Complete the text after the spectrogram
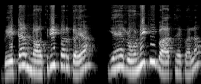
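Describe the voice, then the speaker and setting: Woman doing a bossy older neighbor lady in a storybook, chiding, mellow tone. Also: fairly high pitch, lively intonation, a little slow.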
